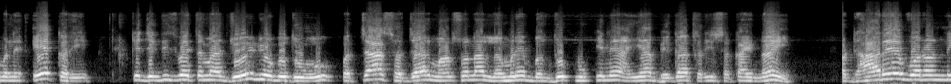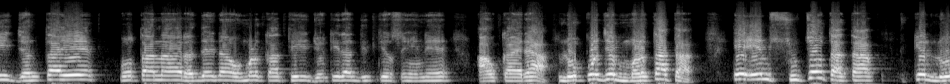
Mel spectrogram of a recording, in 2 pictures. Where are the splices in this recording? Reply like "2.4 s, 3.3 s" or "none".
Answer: 8.5 s, 15.0 s

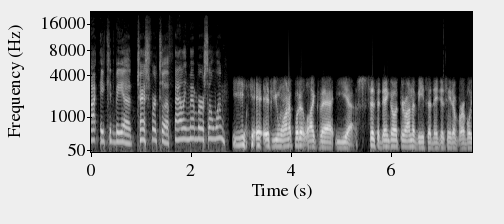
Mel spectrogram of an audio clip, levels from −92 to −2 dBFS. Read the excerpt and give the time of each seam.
5.5 s

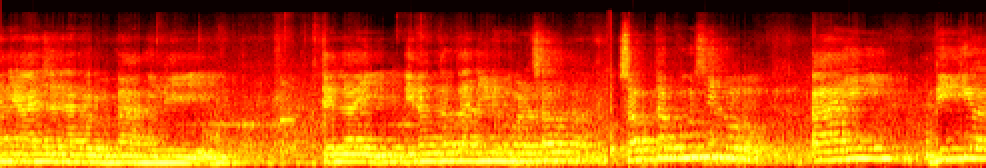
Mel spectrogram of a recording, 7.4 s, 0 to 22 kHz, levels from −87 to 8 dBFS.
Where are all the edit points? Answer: 4.6 s

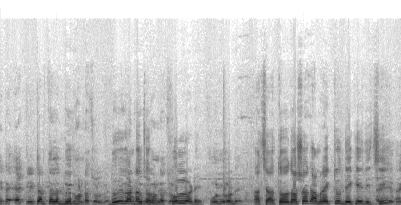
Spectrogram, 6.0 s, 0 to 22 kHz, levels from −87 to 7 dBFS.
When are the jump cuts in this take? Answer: none

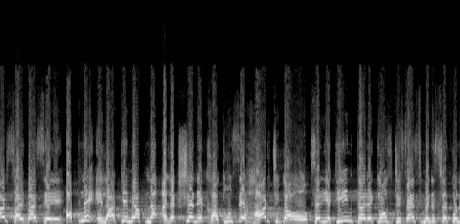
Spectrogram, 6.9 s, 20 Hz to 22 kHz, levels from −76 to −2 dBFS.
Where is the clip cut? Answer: 0.9 s, 4.7 s

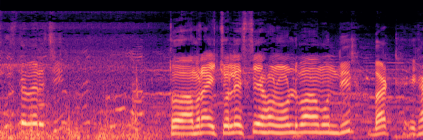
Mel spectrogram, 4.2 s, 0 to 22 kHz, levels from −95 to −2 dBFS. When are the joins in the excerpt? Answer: 1.6 s

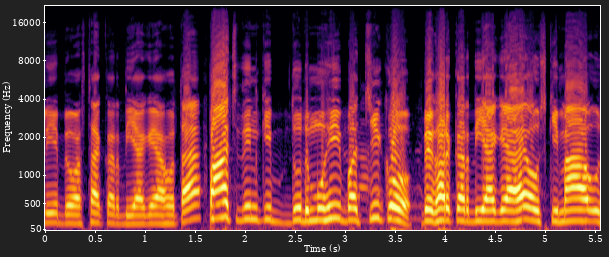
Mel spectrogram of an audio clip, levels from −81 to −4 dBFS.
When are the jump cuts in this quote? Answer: 1.6 s, 3.7 s

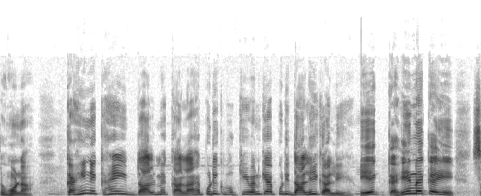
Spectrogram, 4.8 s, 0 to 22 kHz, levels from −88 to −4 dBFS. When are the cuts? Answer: 3.5 s

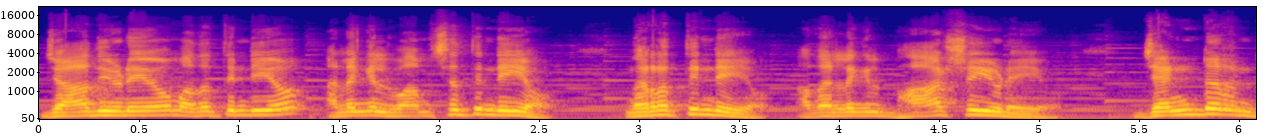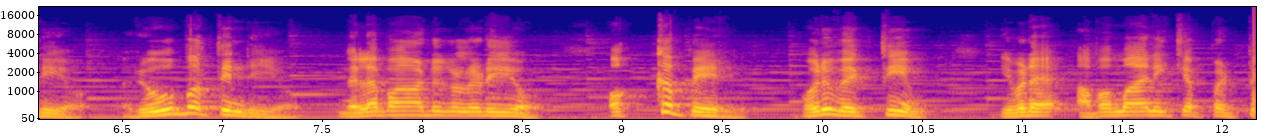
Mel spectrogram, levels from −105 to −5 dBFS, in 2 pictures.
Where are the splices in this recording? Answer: none

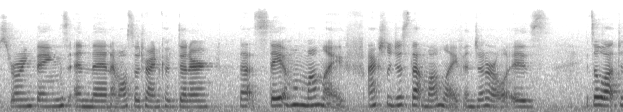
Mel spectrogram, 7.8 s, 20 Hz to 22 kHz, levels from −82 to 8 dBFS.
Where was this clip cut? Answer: 2.8 s

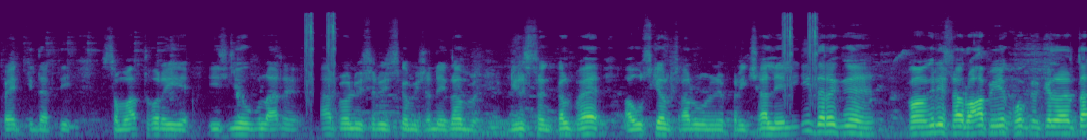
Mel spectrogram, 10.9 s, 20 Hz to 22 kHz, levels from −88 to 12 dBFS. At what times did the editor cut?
3.4 s, 8.0 s

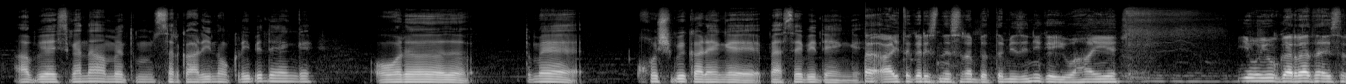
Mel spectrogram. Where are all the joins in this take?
8.7 s

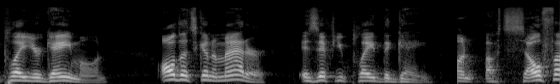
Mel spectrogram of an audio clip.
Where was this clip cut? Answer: 4.6 s

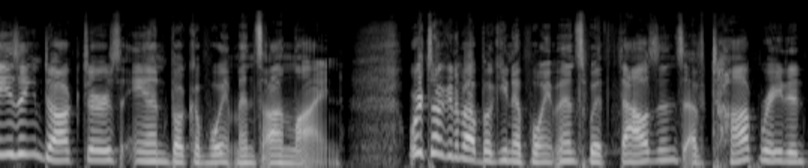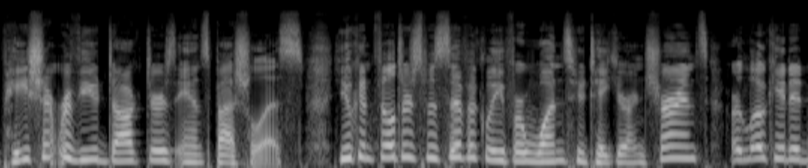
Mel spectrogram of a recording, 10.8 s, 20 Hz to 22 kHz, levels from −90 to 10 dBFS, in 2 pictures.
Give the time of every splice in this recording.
none

